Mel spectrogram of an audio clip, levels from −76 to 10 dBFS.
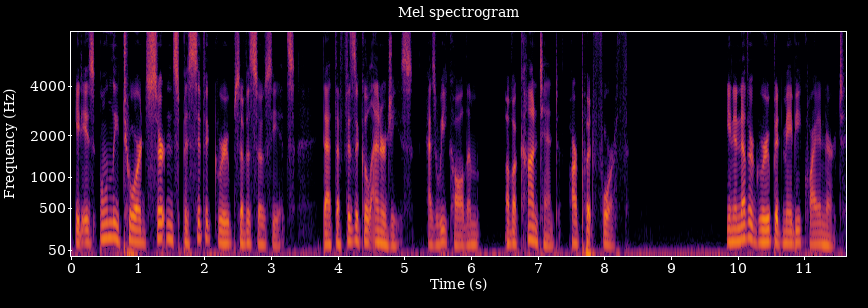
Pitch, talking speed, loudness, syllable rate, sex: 115 Hz, 160 wpm, -20 LUFS, 5.5 syllables/s, male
